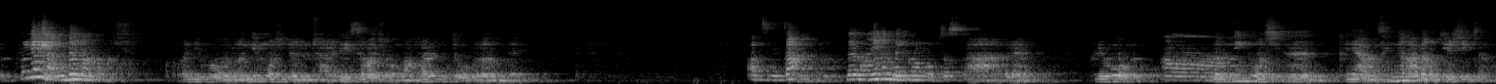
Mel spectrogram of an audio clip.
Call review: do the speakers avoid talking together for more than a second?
Yes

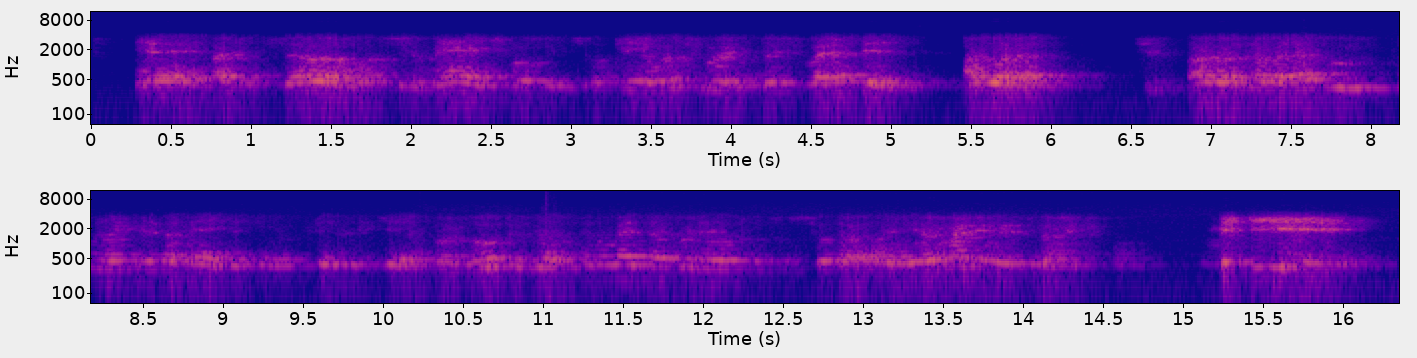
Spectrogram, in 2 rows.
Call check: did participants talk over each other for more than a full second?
Yes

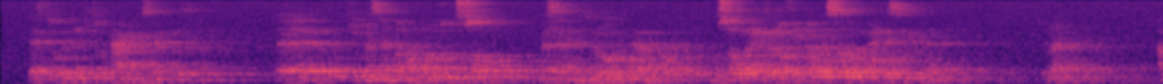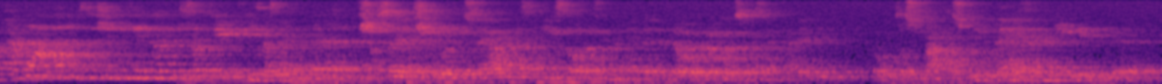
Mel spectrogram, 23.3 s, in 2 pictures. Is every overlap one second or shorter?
No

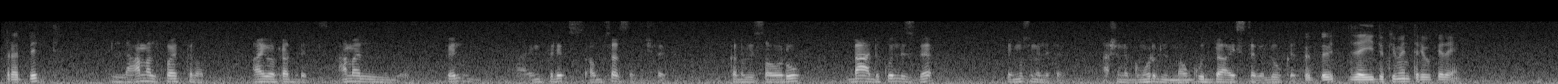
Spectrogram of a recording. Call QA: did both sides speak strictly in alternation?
Yes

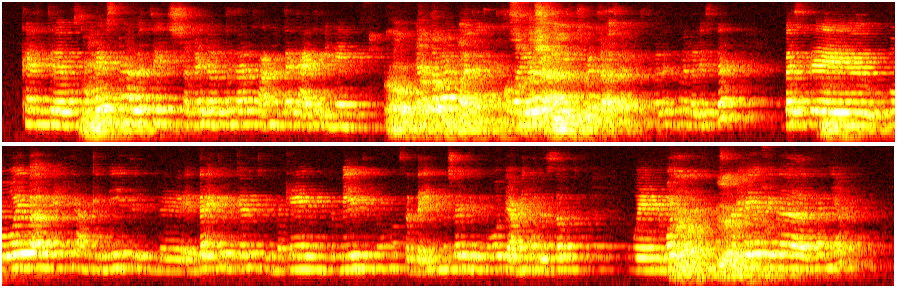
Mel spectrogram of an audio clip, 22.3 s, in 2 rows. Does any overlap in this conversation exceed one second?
Yes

